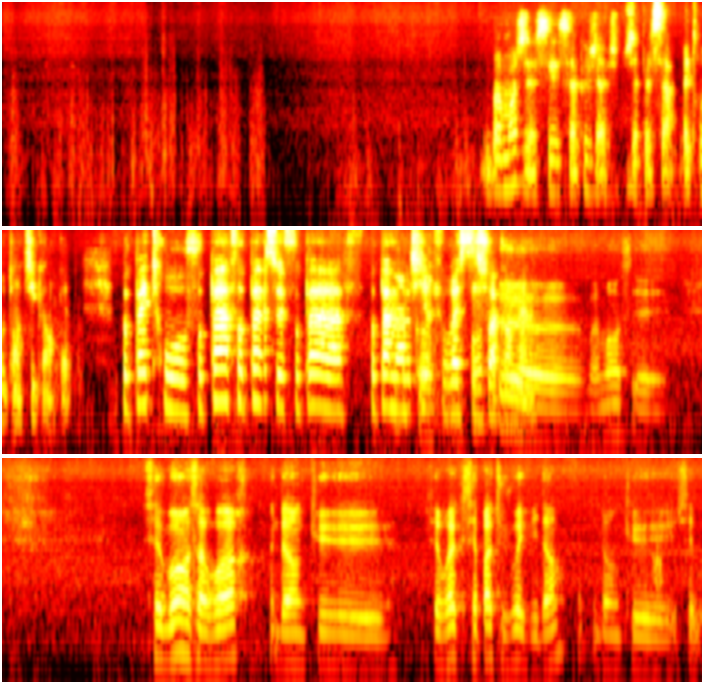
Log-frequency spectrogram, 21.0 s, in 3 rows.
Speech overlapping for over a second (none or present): present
